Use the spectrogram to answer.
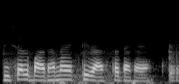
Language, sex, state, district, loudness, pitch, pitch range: Bengali, female, West Bengal, Jhargram, -20 LUFS, 195 Hz, 175-215 Hz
